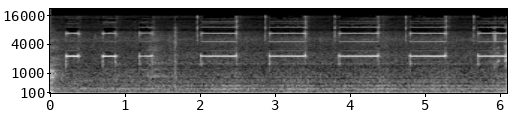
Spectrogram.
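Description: Digital multimeter continuity beeper, with its hook-clip leads on a self-oscillating relay's contacts, beeping each time the contacts close. Three short beeps come first, then longer beeps of about half a second, roughly once a second, with gaps about as long: the relay oscillator's on and off times are nearly symmetrical. A steady low hum runs underneath.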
